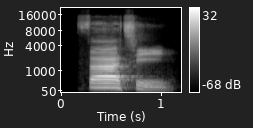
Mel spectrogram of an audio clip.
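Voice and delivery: thirty with stress on first syllable thir. Explaining number stress so listeners can tell thirty from thirteen, stress on "thir". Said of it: "it's in the first syllable".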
